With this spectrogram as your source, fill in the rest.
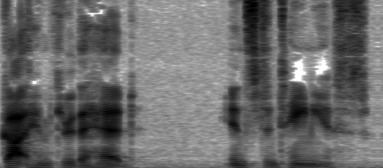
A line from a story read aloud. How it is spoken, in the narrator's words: said, still in the same lifeless voice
